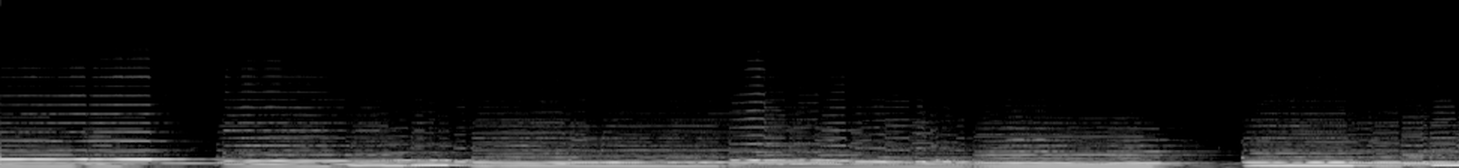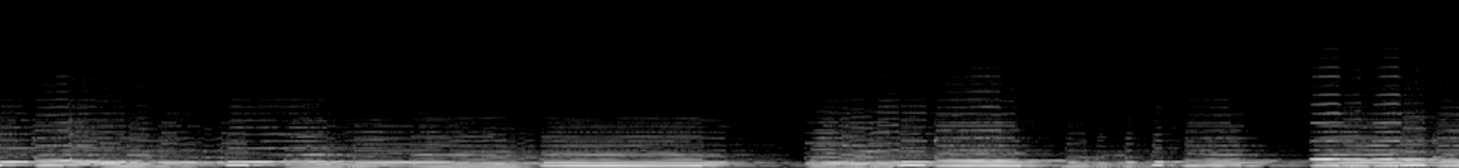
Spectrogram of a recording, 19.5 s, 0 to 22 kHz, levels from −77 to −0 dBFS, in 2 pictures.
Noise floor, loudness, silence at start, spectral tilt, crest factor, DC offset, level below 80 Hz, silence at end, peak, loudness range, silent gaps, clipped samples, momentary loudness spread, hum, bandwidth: -41 dBFS; -22 LUFS; 0 s; -5 dB/octave; 14 dB; under 0.1%; -68 dBFS; 0 s; -8 dBFS; 4 LU; none; under 0.1%; 9 LU; none; 10 kHz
